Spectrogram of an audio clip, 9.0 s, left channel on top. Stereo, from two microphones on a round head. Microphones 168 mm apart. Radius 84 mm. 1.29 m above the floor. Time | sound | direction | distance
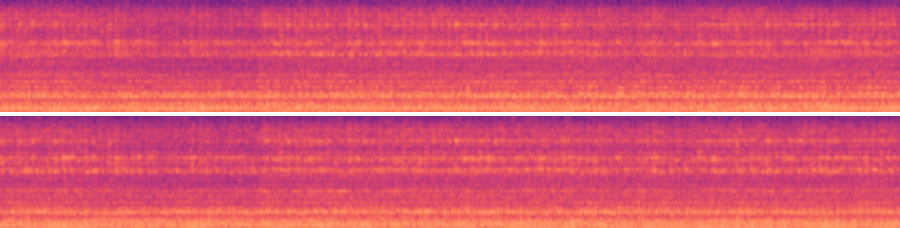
0.0 | an engine running | 5° left (ahead or behind) | 1.0 m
